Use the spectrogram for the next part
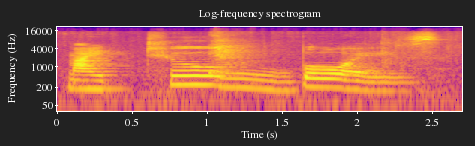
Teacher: After the vowel in boys, there is a fricative with a more nearly random waveform pattern, though there are some voicing vibrations intermingled with the voice.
